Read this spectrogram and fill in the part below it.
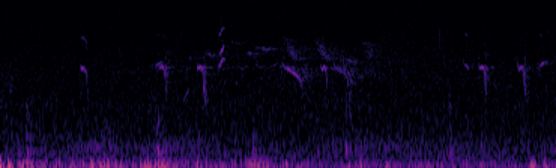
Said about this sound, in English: Just caught the male. He got away. Wild bird here.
